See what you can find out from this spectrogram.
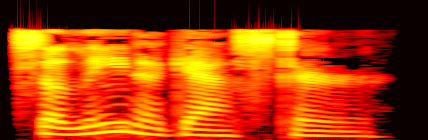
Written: solenogaster

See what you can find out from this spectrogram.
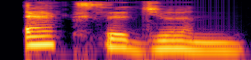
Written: exigeant

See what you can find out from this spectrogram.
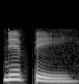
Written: nippy

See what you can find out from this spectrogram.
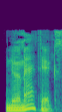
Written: pneumatics

